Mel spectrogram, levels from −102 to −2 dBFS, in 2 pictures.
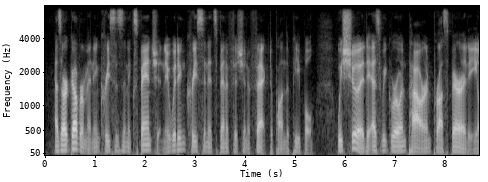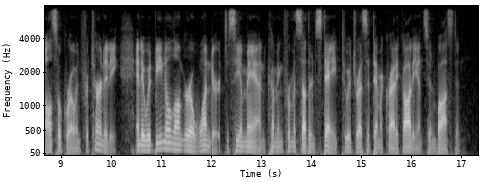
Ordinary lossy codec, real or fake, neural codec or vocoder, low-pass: Opus, 64 kbps; real; none; 7.2 kHz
